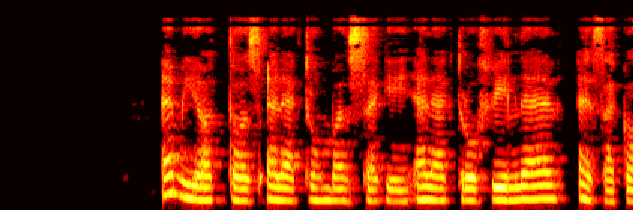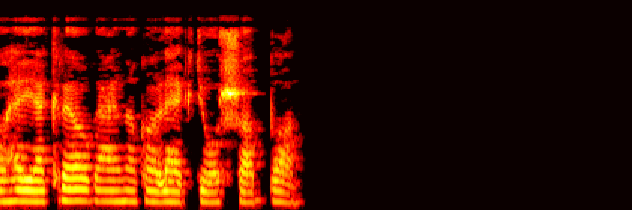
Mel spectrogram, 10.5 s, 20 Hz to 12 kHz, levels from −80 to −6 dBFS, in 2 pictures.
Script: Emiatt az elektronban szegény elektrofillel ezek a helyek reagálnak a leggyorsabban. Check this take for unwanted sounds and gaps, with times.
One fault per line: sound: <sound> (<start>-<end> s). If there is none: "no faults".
no faults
